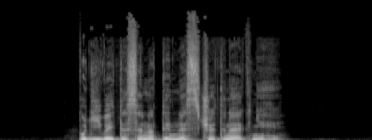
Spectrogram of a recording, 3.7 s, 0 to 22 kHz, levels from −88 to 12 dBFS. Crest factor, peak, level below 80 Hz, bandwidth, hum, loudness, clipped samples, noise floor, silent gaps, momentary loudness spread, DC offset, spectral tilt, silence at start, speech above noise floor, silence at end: 16 dB; -6 dBFS; -46 dBFS; over 20 kHz; none; -20 LUFS; under 0.1%; -77 dBFS; none; 7 LU; under 0.1%; -6 dB/octave; 0.8 s; 58 dB; 0.95 s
